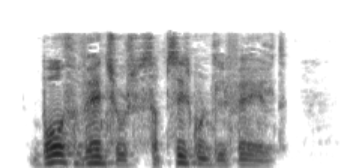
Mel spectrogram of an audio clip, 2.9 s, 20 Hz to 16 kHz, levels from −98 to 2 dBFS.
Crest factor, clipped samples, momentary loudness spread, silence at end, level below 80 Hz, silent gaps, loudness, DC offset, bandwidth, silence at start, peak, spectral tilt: 20 dB; under 0.1%; 11 LU; 0.55 s; -62 dBFS; none; -20 LUFS; under 0.1%; 7.8 kHz; 0.35 s; -2 dBFS; -4 dB/octave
